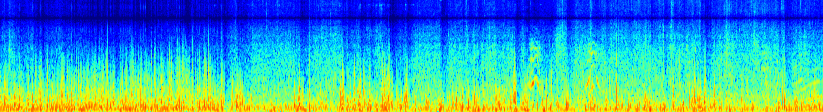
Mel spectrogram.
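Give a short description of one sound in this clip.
Small waves break in the surf.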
